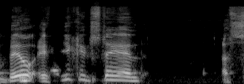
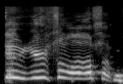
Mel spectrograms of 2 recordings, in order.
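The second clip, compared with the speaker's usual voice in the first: high-pitched fan enthusiasm, acted; gushing delight; 10 semitones higher than usual. Honored friend thanks writer for killing him off, gushing delight. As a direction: gush like a thrilled, honored fan.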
